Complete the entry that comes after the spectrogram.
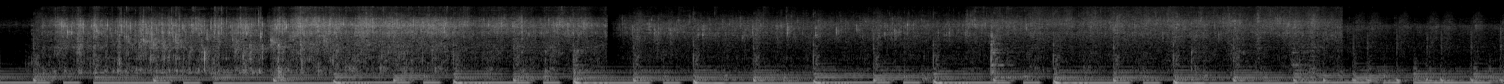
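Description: Shallots sizzling in hot oil in a clay pot, stirred now and then. The sizzle flares up right after they go in, is loudest for the first several seconds, then settles to a lower, steady frying.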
